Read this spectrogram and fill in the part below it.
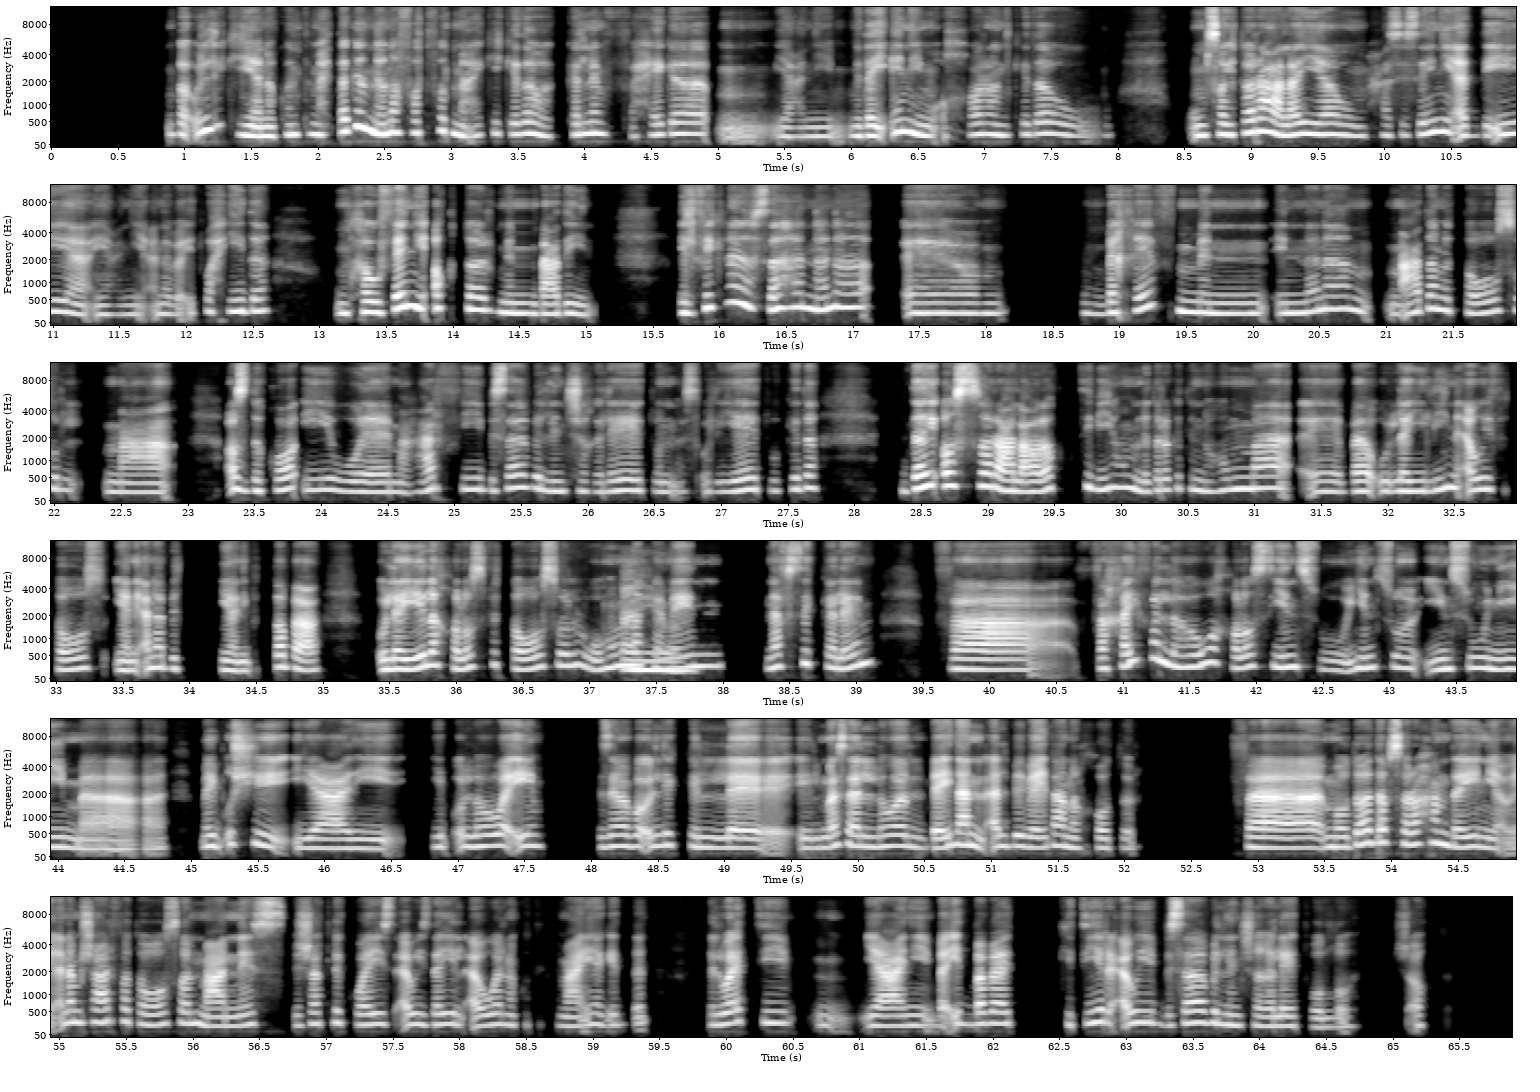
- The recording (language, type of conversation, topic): Arabic, advice, إزاي أقلّل استخدام الشاشات قبل النوم من غير ما أحس إني هافقد التواصل؟
- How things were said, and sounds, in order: none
